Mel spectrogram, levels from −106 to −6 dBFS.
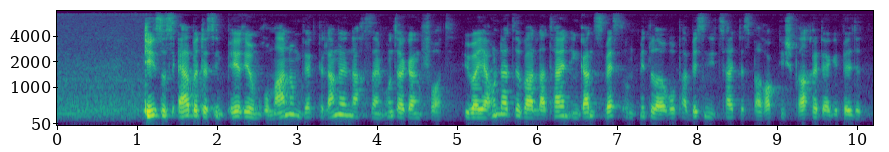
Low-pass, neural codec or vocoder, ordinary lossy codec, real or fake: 7.2 kHz; none; Opus, 64 kbps; real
